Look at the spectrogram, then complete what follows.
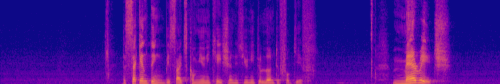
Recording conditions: large echoing room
